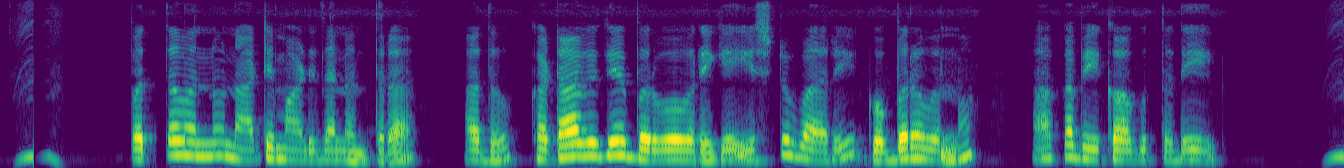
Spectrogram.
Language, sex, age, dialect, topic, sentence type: Kannada, female, 41-45, Mysore Kannada, agriculture, question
